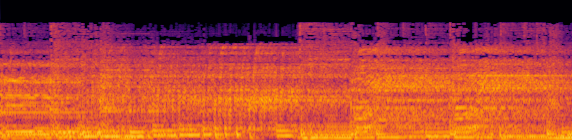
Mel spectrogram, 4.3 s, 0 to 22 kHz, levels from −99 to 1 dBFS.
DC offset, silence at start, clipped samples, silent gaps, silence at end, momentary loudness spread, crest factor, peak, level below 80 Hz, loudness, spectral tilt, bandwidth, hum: under 0.1%; 0 s; under 0.1%; none; 0 s; 3 LU; 10 dB; -4 dBFS; -28 dBFS; -15 LUFS; -5.5 dB/octave; 11.5 kHz; none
